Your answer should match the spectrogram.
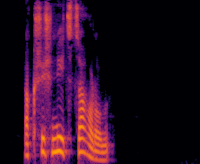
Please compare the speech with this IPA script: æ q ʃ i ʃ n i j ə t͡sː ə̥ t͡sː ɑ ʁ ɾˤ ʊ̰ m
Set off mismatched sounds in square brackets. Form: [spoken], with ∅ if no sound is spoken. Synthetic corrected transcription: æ q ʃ i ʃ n i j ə t͡sː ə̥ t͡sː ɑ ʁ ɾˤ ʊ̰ m

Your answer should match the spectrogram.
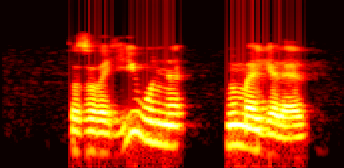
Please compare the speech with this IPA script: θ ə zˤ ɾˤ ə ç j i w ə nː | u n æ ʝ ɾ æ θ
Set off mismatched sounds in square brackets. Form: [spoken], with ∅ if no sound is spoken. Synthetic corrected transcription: θ ə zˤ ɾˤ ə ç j i w ə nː | u [m] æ ʝ ɾ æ [ð]

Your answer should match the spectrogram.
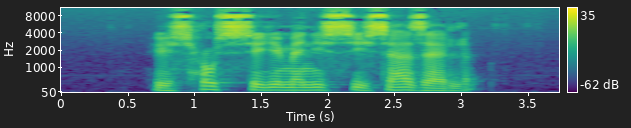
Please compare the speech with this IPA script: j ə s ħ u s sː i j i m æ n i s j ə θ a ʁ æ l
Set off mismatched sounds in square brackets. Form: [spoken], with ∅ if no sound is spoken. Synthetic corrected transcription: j ə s ħ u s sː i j i m æ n i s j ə [s] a [z] æ l

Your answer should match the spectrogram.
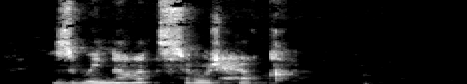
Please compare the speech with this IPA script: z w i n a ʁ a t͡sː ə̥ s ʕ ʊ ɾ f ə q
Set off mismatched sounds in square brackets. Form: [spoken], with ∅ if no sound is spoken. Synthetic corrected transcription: z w i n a ʁ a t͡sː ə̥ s ʕ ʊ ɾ [ħ] ə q

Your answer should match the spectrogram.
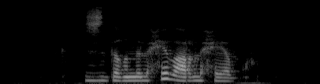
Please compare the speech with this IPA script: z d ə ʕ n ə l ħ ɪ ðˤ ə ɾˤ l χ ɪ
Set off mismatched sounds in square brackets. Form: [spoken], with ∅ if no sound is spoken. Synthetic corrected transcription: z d ə [ʁ] n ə l ħ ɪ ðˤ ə ɾˤ l [ħ] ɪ

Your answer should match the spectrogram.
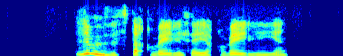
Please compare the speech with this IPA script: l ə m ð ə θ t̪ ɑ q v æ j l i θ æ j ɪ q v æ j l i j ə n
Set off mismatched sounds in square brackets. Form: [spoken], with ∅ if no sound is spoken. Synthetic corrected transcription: l ə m ð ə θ t̪ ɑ q v æ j l i θ æ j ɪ q v æ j l i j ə n

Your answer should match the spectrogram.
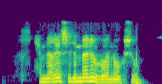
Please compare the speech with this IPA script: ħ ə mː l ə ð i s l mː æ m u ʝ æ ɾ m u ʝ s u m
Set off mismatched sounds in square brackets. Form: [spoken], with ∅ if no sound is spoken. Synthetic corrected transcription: ħ ə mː l ə [ʁ] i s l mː æ [n] u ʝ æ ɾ [n] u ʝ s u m

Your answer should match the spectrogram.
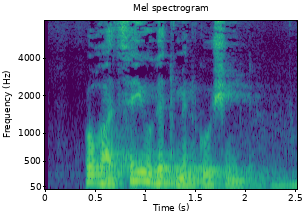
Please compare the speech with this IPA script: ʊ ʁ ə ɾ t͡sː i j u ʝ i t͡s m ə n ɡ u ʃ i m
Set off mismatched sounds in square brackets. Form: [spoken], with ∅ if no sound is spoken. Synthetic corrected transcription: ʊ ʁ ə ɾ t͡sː [æ] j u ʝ [æ] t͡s m ə n ɡ u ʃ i [n]

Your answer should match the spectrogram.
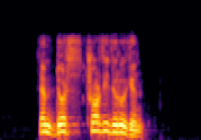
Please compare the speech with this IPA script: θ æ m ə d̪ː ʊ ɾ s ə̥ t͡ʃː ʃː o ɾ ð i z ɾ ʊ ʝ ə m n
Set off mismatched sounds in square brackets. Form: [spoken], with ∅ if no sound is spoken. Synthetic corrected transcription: θ æ m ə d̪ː ʊ ɾ [θ] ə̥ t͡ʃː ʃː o ɾ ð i [ð] ɾ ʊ ʝ ə [∅] n

